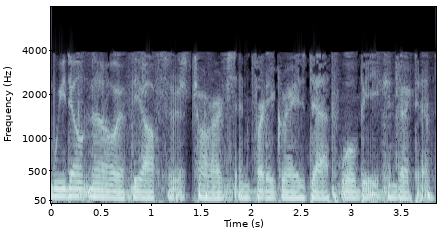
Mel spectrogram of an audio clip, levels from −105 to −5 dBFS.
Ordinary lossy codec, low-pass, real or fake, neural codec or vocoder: AAC, 16 kbps; 7.2 kHz; real; none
